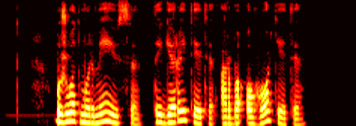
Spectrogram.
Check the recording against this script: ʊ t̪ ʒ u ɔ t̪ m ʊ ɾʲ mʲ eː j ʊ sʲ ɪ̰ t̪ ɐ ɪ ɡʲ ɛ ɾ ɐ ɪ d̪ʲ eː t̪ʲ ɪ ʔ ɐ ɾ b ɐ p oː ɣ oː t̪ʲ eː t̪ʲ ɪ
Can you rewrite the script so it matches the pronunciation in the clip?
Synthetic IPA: ʊ ʒ u ɔ t̪ m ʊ ɾʲ mʲ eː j ʊ sʲ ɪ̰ t̪ ɐ ɪ ɡʲ ɛ ɾ ɐ ɪ t̪ʲ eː t̪ʲ ɪ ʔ ɐ ɾ b ɐ ʔ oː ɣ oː t̪ʲ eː t̪ʲ ɪ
